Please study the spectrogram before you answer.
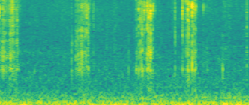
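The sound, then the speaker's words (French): One stone rubbed against another to grind powder, making a few short, dry, faint scraping strokes with a crackly, gritty texture. “En frottant cette pierre contre la pierre, je vais faire de la poudre.”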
